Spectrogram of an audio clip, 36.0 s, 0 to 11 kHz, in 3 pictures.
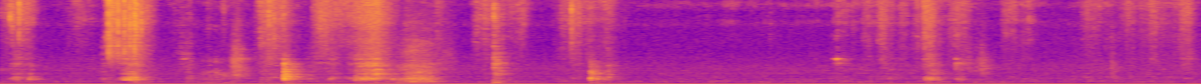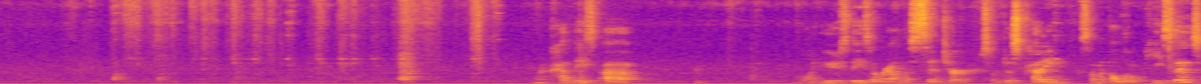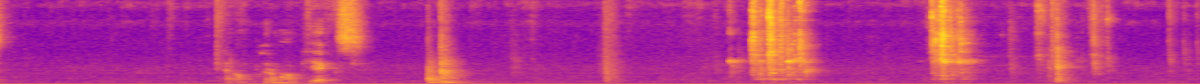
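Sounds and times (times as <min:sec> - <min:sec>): artificial pine branches rustling: 0:00.0 - 0:06.3, 0:08.2 - 0:17.7
steady low hum: 0:00.0 - 0:36.0.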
